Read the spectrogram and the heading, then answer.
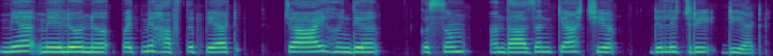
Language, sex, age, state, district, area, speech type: Kashmiri, female, 18-30, Jammu and Kashmir, Kulgam, rural, read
